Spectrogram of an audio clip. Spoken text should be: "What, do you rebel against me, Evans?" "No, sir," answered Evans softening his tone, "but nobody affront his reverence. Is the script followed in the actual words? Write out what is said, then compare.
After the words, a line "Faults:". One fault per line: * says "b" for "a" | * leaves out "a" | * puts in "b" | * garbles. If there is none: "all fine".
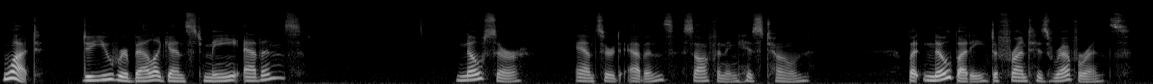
"What, do you rebel against me, Evans?" "No, sir," answered Evans softening his tone, "but nobody affront his reverence.
Faults:
all fine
